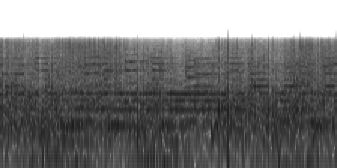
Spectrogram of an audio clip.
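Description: Aerial fireworks shells bursting one after another, with recorded music playing over a stadium public-address system.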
